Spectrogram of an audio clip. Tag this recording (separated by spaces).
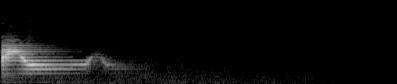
mouth-harp guimbarde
